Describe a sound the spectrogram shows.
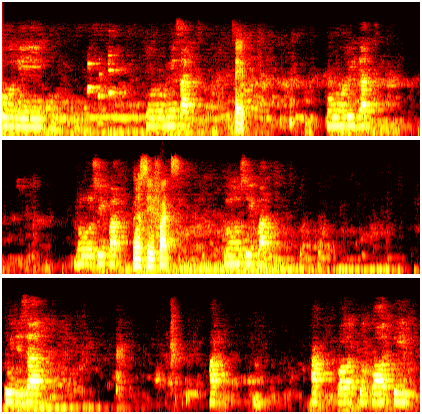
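A man speaks calmly and slowly into a nearby microphone, with pauses.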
